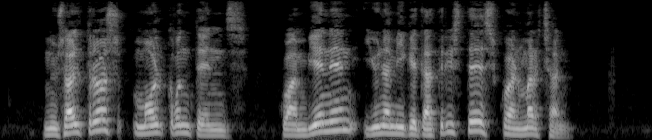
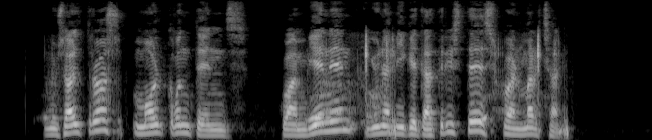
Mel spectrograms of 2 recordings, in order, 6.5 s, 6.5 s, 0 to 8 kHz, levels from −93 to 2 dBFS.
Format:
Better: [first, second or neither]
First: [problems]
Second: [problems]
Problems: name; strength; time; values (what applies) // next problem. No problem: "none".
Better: first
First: none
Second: noise reduction (neural mask model DeepFilterNet 3)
